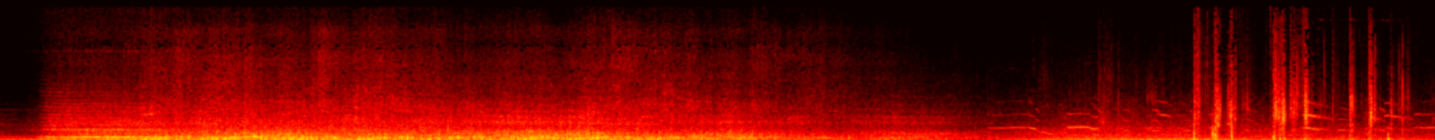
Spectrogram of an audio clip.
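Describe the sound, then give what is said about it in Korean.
A train rumbles steadily past at a train station with a Ferris wheel in its square, wheels clattering loud for several seconds, then fading as sharp metallic clacks and squeals ring out near the end. “아, 기차역광장 한복판에 대관람차라니.”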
